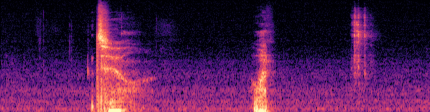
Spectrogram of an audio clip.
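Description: A soft male voice counting down 'two… one' with long pauses, and a brief faint click near the end.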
